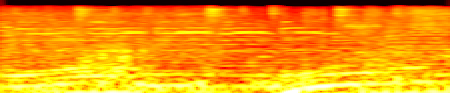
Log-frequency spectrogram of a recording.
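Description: Heavy truck engines roar steadily as trucks race side by side, with one revving higher for a moment midway.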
